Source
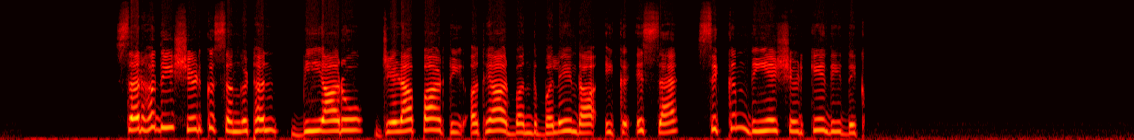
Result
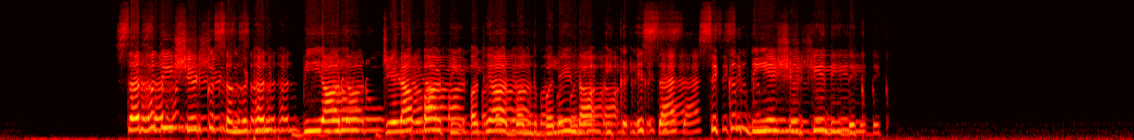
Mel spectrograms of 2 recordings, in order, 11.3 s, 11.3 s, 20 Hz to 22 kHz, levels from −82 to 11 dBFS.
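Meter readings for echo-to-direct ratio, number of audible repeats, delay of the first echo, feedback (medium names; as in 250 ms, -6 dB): -7.5 dB, 2, 107 ms, no regular repeats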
